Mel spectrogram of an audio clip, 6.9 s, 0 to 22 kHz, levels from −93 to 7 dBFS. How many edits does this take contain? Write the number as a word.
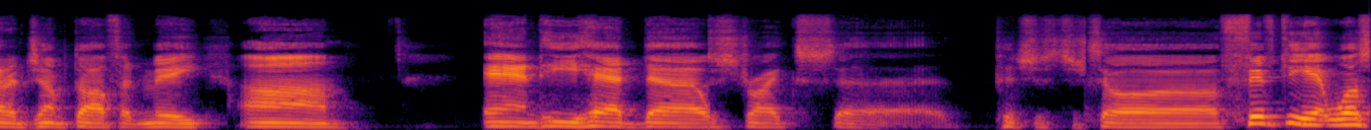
three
